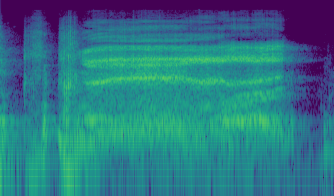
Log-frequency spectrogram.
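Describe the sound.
Someone imitates a pig: two quick snorting grunts, then a loud, sustained nasal squeal lasting about two seconds before cutting off. No other talking.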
